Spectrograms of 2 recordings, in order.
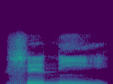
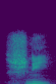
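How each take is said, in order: First: An 'i' vowel is heard between sh and n. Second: No vowel is heard between sh and n. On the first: The speaker calls it wrong. "or shini" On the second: The speaker calls it right. "Make that sh run into the n sound"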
